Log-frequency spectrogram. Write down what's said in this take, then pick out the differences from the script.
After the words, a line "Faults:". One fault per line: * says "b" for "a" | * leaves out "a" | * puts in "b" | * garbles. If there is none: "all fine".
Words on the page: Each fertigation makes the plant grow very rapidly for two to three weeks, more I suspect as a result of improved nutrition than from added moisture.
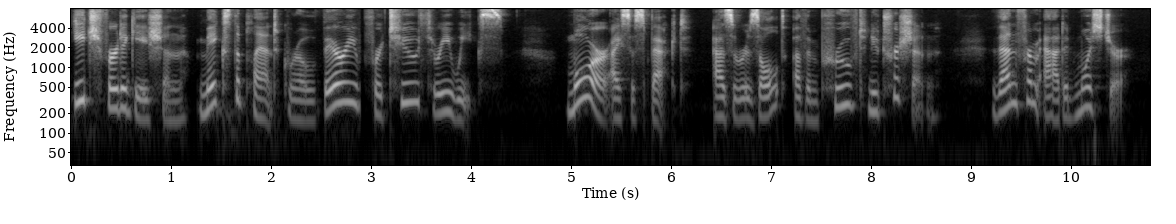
Each fertigation makes the plant grow very for two three weeks, more I suspect as a result of improved nutrition than from added moisture.
Faults:
* leaves out "rapidly"
* leaves out "to"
